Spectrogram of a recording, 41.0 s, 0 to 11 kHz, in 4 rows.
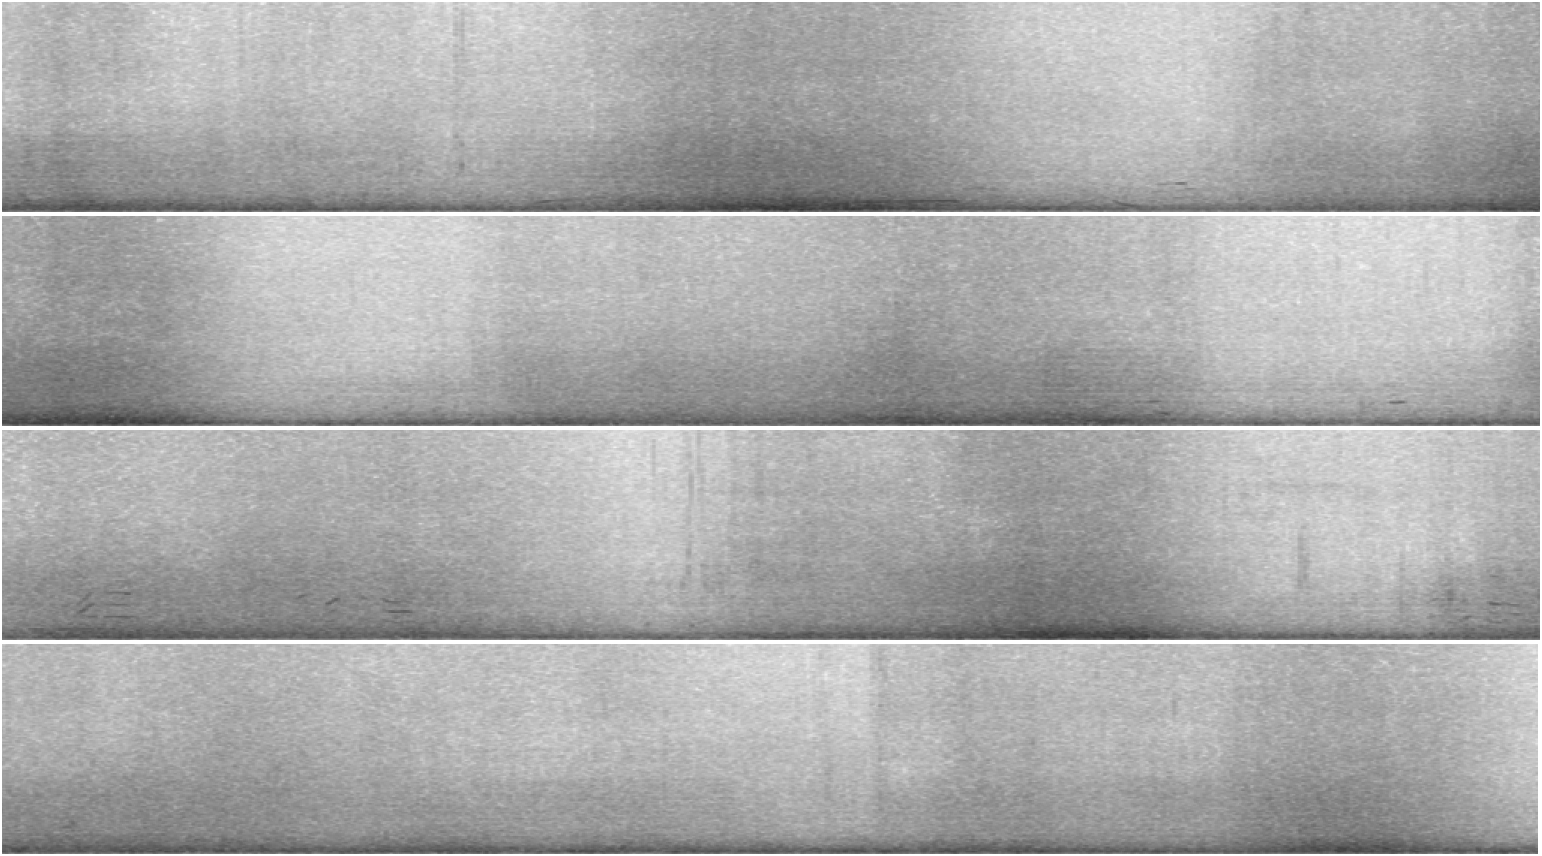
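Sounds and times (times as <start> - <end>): ocean waves breaking on beach: 0.0 - 41.0.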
